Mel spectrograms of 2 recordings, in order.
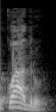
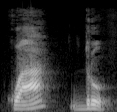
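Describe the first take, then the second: First: Said in the usual way. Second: "quadro" broken into qua, dro; syllable by syllable. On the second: Shown as a demonstration. Teacher separating a word for students, "quadro" syllable by syllable. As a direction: sound out "quadro" in two drawn-out, separate syllables. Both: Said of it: "Se eu separo quadro".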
